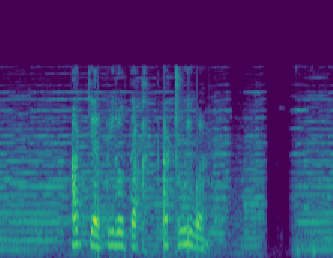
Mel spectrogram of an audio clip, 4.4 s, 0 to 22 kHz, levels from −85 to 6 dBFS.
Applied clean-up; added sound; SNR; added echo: none; Organ; 12 dB; none.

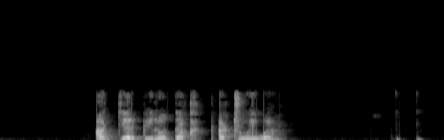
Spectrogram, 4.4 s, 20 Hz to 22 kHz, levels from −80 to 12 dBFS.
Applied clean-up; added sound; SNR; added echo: none; none; none; none.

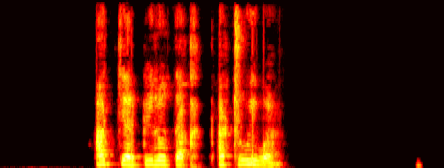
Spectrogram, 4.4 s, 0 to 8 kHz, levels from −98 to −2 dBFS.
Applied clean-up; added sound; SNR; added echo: neural mask model Resemble Enhance denoiser.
